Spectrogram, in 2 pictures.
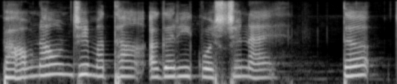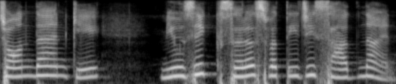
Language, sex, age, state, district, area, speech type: Sindhi, female, 30-45, Gujarat, Kutch, urban, spontaneous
